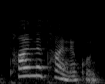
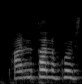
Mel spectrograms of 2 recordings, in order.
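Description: First: Higher, mock-stern teacher telling her to slow down; imitating teacher. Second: Said in the usual way. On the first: Student retells teachers scolding her fast speech, higher mock voice. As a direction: parrot the teachers, lightly. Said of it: "Diyorlar ki". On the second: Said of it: "demiyorlar da".

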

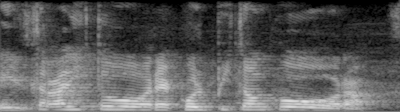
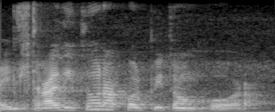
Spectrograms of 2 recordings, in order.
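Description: First: Excited pundit cry. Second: Quick quiet repeat. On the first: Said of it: "oggi sto in mood Lele Adani". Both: Acted.

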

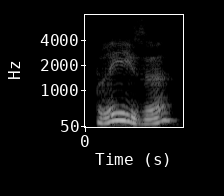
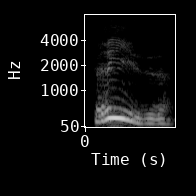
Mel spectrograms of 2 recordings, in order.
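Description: First: 'Brise' said the German way, with a final schwa, bʁizə; German 'Brise' with a trailing schwa; German-style. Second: 'brise.' said the French way, with a released voiced z; French 'brise.' with no schwa. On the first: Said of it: "deutsche Aussprache ... Schwarlaut". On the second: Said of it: "französischen Aussprache mit Detente". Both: Shown as a demonstration.

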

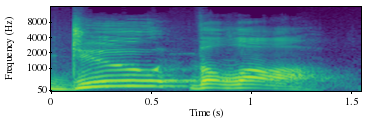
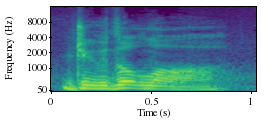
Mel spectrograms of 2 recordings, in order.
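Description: First: "Do the law" slow, raised, the word Do hit hard; stress on DO. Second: Said in the usual way. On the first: Shown as a demonstration. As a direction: drag out "Do the law" with a strong falling Do.

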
